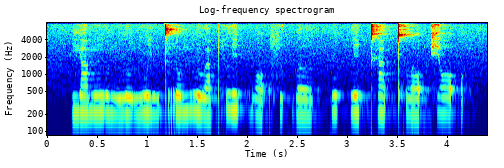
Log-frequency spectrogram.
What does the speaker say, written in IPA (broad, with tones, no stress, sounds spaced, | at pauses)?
j a˧ m ŋ u˨˩ n l u˩˦ n w i˩˦ n t r o˦˥ m l u˩˦ a̯ pʰ l i˥˩ t̚ b ɔ˨˩ ʔ f ɯ˨˩ k̚ l ɤː˨˩ k̚ p u˥˩ k̚ l i˥˩ ʔ kʰ a˥˩ t̚ pʰ l ɔ˦˥ ʔ t͡ɕ ɔ˥˩ ʔ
